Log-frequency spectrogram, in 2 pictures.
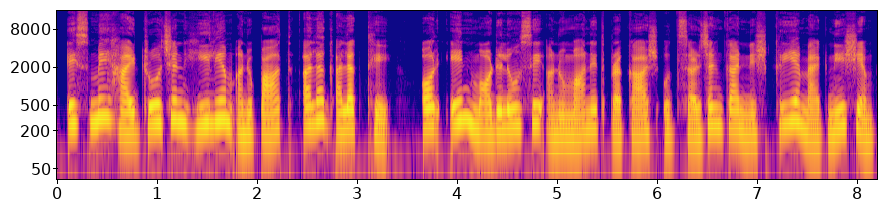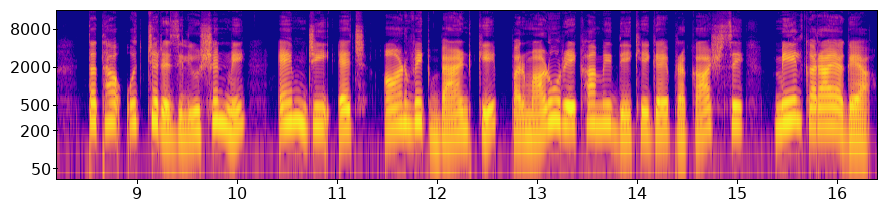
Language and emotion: Hindi, neutral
